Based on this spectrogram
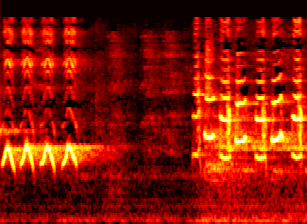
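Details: Black-throated laughingthrush singing as a lure: four quick, evenly spaced chevron-shaped whistled notes, a quiet pause, then a dense burst of bright warbled notes with overtones.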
